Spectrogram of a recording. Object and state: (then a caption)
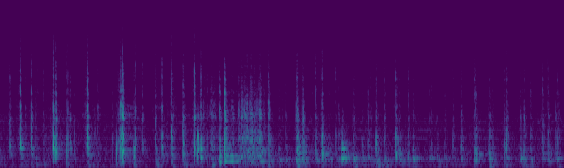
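Thin plastic food container tapped with fingertips. Fingertips with short painted nails tap and pat across a medium, clear, thin plastic clamshell food container that lies hollow and empty on its side. The result is a quick, irregular patter of light, hollow clicks with very short ring, broken around the middle by a brief sustained crinkly rub of the plastic.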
